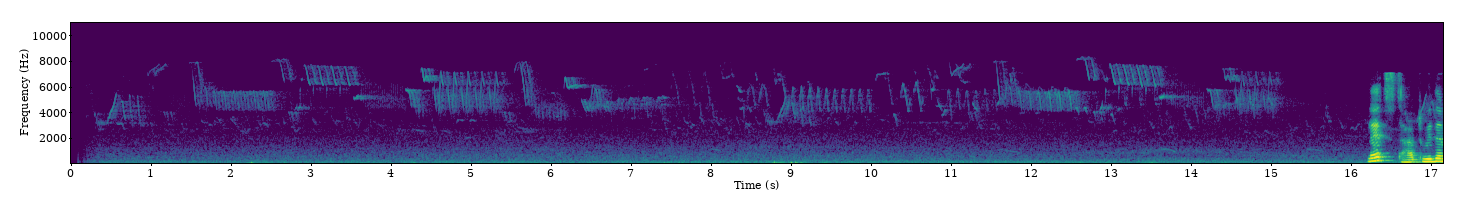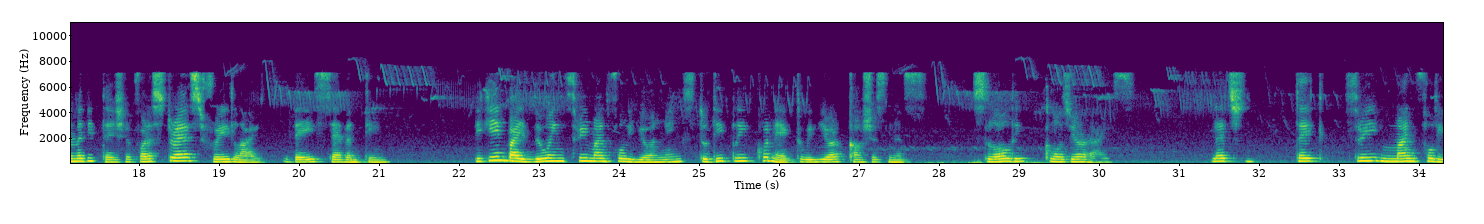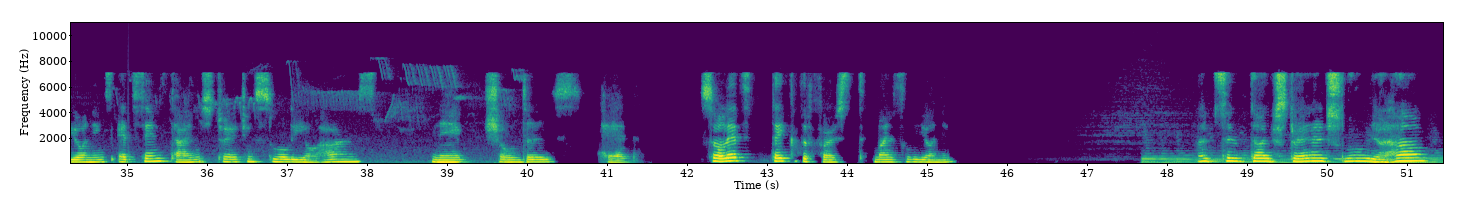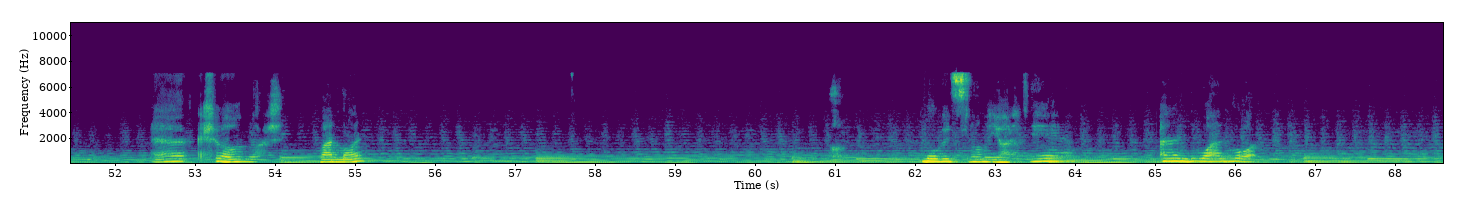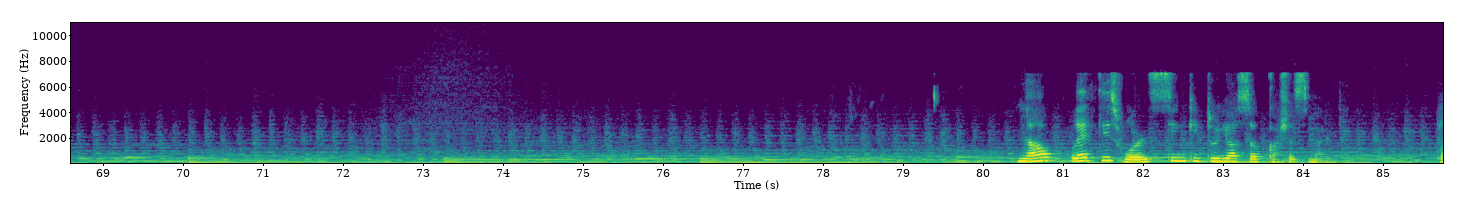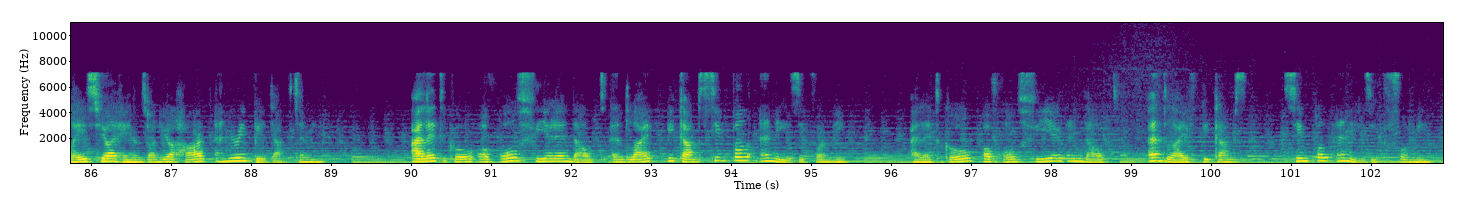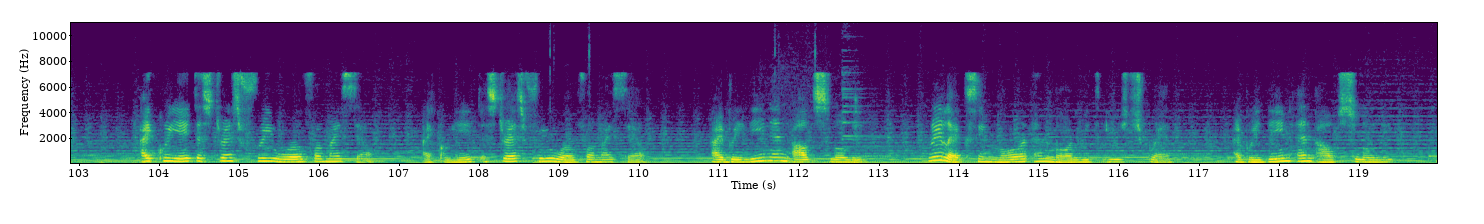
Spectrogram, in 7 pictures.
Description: “Stress-Free” Meditation Sample in English (pls use head phones).
VOLTAR-meditation-day-17.mp3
